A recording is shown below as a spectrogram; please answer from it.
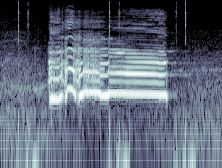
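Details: Rooster crowing: one loud harmonic-rich crow of about two seconds, a short rising start then a long steady held note, with faint clicks before and after.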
